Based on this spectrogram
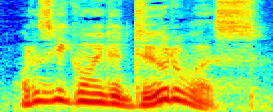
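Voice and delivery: put-on little rich girl asking, afraid; frightened little girl. A narrator's reading. Caroline voiced by narrator.

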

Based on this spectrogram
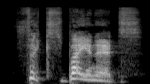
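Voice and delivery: high, slow battlefield order; shouted command. A narrator's reading. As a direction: draw out the order for the charge. Officer ordering a charge.

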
